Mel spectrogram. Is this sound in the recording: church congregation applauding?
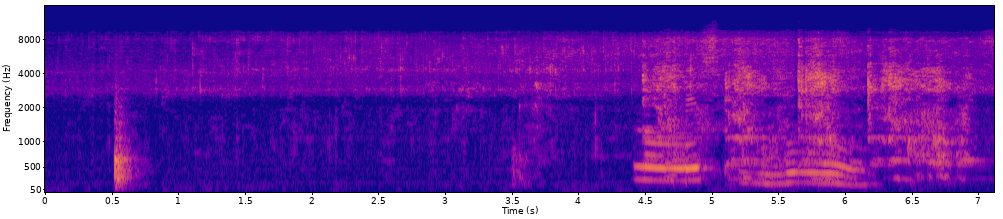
no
